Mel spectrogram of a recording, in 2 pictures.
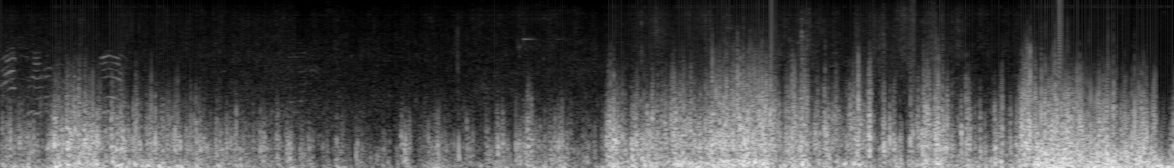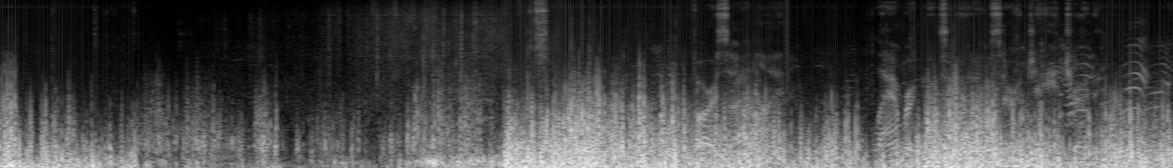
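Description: Wind gusts across an outdoor high school soccer field, rumbling and buffeting the microphone in surges, loud and close, with a voice talking over it much of the time.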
